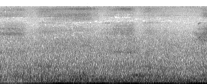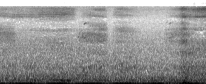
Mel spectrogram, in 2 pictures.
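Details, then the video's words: Sleeping dogs snoring, low rumbling breaths rising and falling roughly twice a second, with soft hissy bursts on some exhalations in a quiet room. "Cute Dogs Snoring"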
